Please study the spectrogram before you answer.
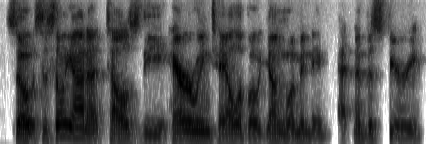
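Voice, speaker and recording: As an author in a speaker series, a man gives a prepared talk built on storytelling, with some restarts. His voice sits at medium pitch and moves fairly quickly.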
